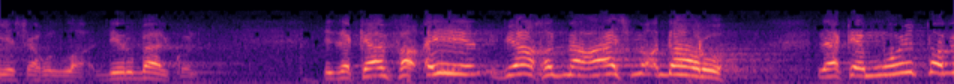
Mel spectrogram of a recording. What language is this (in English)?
Arabic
